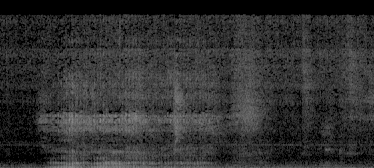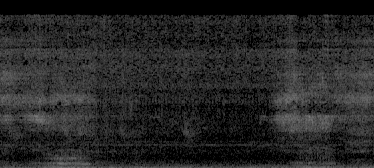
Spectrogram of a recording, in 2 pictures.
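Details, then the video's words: Sleeping Rottweiler snoring quietly indoors, one low rasping rumble near the start, then fainter breathy snores against a soft background hiss. "Храпит ли Ротвейлер."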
